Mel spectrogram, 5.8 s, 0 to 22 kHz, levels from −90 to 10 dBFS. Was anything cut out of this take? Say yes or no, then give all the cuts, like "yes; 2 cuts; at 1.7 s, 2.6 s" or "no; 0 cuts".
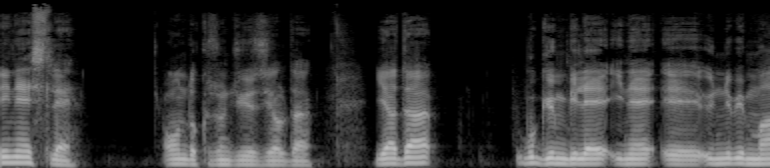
no; 0 cuts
